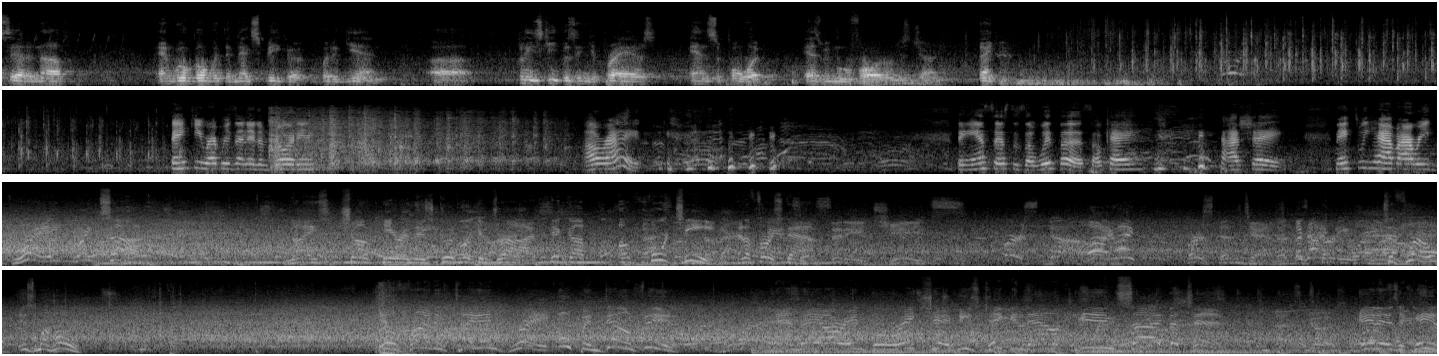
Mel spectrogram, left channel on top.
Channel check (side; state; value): both; different; correlation 0.00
